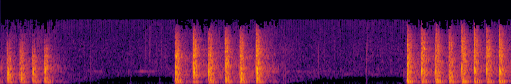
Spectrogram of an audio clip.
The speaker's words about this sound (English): At first, he doesn't hear the knock at the door.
